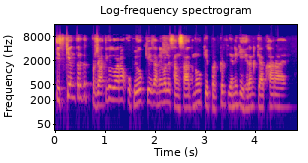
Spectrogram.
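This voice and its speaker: A man's voice: on the high side, fast, mellow. A man teaching an exam prep lesson, going over points again and checking in with his students often. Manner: repeats points, checks with "ठीक है". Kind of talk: online exam lecture.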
